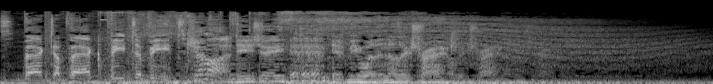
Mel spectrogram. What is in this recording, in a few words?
DJ Sweep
